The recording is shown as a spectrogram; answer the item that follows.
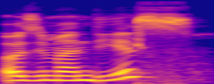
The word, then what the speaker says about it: Ozymandias: you now perfect okay we have the character ozymandias okay is that how you say his name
